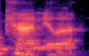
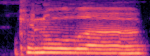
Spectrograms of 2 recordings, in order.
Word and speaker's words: cannula: this is a nasal cannula one depends on how you want to pronounce it canola it's cannula but you'd be surprised so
